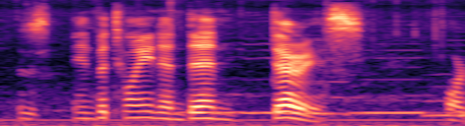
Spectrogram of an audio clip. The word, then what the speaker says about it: Darius: And then there was some guy, then Cambyses is in between, and then Darius. Or Darius, depending on your pronunciation.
